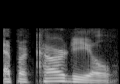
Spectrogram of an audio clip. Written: epicardial

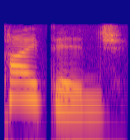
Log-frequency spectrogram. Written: pipage

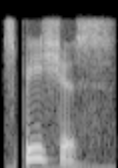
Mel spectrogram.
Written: specious

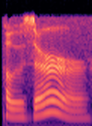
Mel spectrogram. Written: poseur

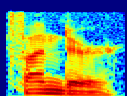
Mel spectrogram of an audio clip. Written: funder

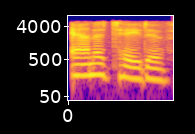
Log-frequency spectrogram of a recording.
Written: annotative

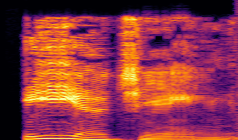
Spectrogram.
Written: eogene

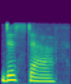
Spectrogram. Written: distaff

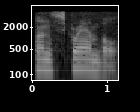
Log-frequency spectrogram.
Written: unscramble

